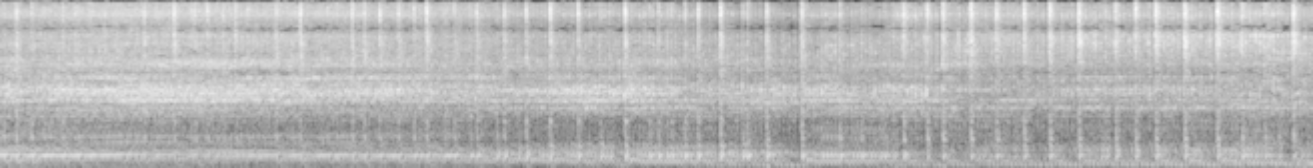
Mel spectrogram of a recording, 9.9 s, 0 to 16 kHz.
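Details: Barn-find 1981 Suzuki RM465 two-stroke, first start after fuel down plug, heavy smoke: raspy uneven running with loose metallic rattle; owner suspects worn top end, possibly blown main seals (clutch side), unconfirmed.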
